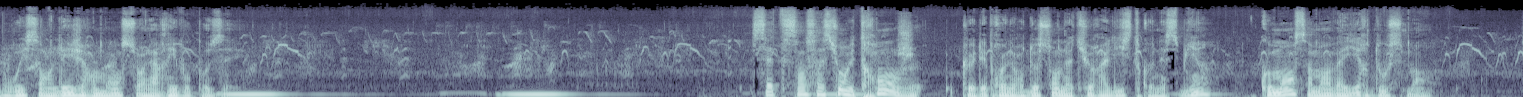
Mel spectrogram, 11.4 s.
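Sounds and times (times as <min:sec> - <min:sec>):
frogs croaking: 0:00.0 - 0:11.4
speech: 0:00.1 - 0:02.2, 0:05.7 - 0:10.9
high chirps and twitters: 0:00.4 - 0:06.6.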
